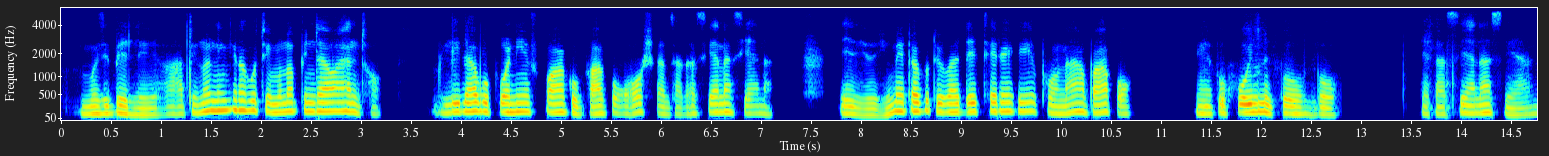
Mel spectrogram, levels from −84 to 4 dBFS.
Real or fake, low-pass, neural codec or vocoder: fake; 5.4 kHz; codec, 16 kHz, about 1 kbps, DyCAST, with the encoder's durations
